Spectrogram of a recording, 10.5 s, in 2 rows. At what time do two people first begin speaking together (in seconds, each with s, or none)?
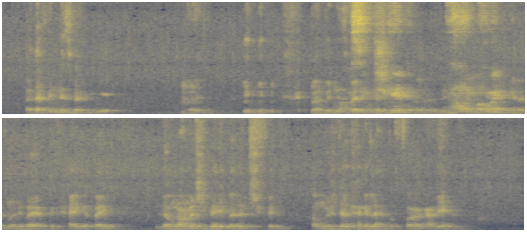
3.3 s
